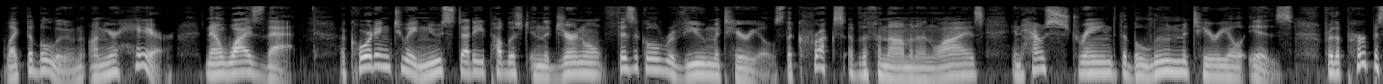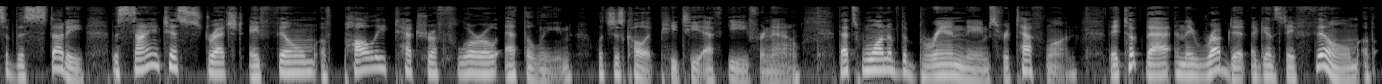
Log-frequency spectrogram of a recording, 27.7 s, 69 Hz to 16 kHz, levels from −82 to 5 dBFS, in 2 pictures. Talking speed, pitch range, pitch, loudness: 160 wpm, 110-150 Hz, 125 Hz, -24 LUFS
